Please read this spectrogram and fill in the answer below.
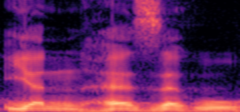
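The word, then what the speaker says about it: يَنْهَزُهُ: Wa qauluhu sallallahu alaihi wasallam yanhazahu huwa bi fathil ya wal ha wa bizai ay yukhrijuhu wa yunhidhuhu. Kalimat yanhazahu dengan difathakannya ya, difathakannya ha dan zai, berarti yanhaza, Pak ya. Bacanya yanhaza.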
